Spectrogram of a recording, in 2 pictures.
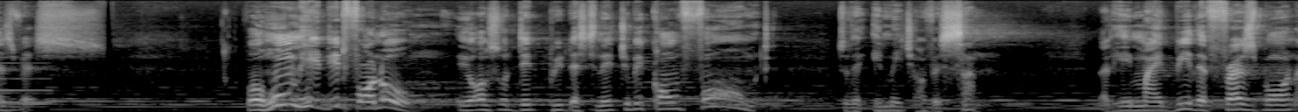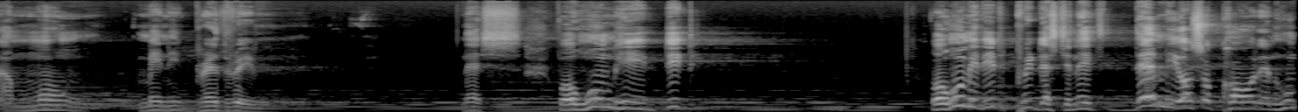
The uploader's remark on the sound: Encounter Service. Preached at The Qodesh.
